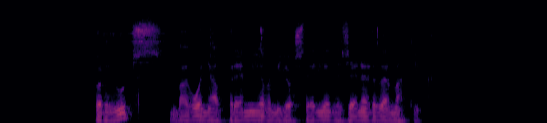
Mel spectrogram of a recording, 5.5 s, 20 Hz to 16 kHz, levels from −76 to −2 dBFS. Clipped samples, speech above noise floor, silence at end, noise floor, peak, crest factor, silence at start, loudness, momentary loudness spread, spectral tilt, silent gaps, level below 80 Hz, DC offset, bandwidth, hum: under 0.1%; 39 dB; 1.15 s; -89 dBFS; -34 dBFS; 20 dB; 0.95 s; -50 LUFS; 8 LU; -4 dB/octave; none; -66 dBFS; under 0.1%; 11 kHz; none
